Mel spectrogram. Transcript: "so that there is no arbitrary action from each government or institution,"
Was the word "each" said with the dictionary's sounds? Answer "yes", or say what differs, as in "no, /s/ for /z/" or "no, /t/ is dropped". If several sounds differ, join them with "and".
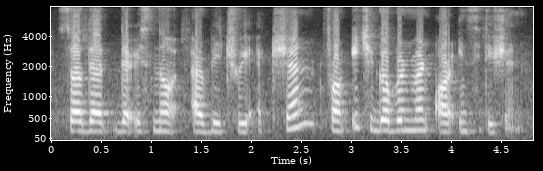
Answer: yes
